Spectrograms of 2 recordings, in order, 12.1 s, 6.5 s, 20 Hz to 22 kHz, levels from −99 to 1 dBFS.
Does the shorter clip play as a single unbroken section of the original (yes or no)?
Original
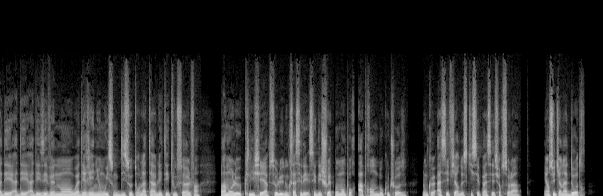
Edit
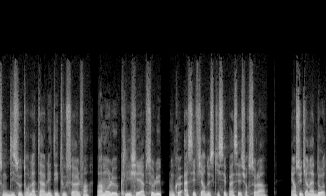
no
